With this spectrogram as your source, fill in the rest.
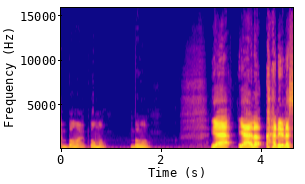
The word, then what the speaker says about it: Mboma: It's a silent M. They do this in Africa. It's more like Bomo.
